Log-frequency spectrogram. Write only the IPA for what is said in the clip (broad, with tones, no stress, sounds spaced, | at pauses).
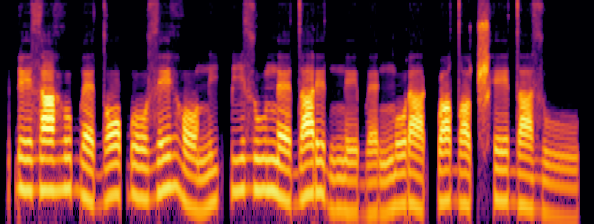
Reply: ɗ e˦ z a˦ ɦ ʊ˦ b ɛ˨ d ɔ˧ ɓ o˧ z e˦ ɦ ɔ˨ n i˧ k͡p i˦ z u˦ n ɛ˧ d a˦ ɾ ɪ˦˨ d n e˨ b ɛ˨ ŋ͡m o˦ ɾ a˨ k͡p ʊ˦ dˤ ʊ˧ ʈ͡ʂʰ e˦ d a˧ z u˨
